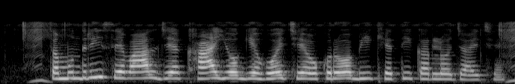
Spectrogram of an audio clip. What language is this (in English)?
Maithili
